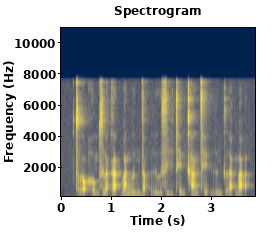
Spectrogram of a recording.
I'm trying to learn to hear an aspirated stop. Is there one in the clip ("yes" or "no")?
yes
